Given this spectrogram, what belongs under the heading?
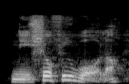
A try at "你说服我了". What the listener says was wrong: With the 你说服我了, he kind of said 你收服我了. So he kind of he reversed the O and the U. So 说 说, right? He kind of said 你收服我了. And the problem with that is that 收 is actually a pronunciation in Chinese.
